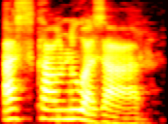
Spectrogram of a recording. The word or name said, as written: Askalnooazar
